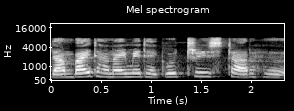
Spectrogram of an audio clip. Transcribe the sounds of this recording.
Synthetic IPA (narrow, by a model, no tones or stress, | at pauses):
dambajʈʰanajmetʰajkotʰɾisʈaɾɦ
